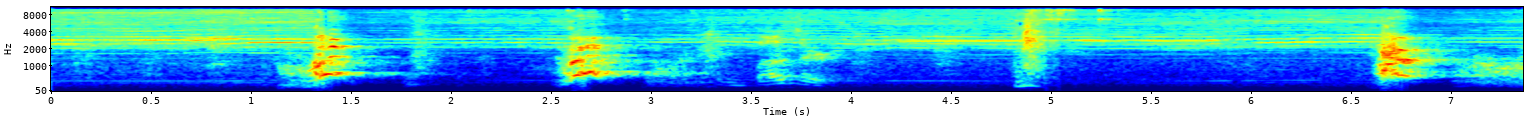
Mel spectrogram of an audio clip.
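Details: Betty the dog, tired after a long Christmas play session with a V388 Hornet remote-control helicopter, barks loudly four times, roughly every one to two seconds. The buzzing helicopter whine runs throughout, and a person speaks briefly.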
